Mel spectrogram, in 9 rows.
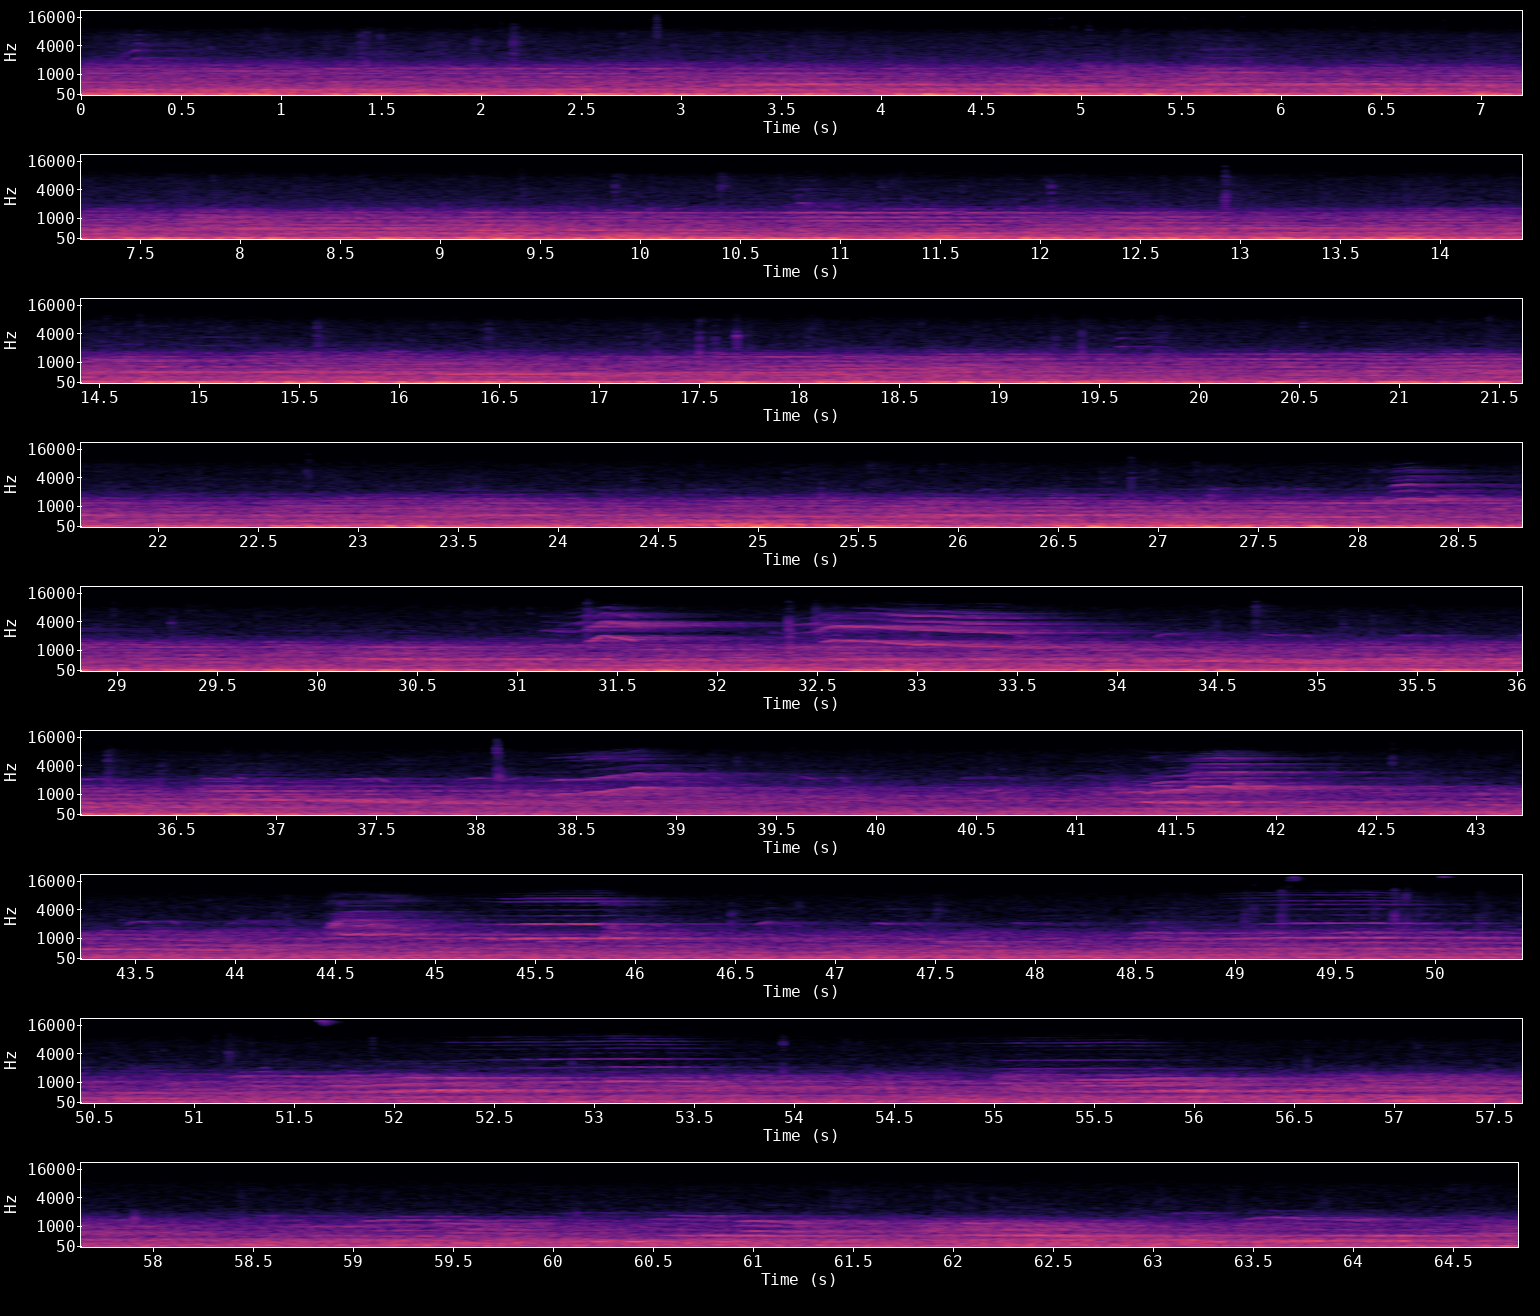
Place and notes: Hullerweg, Niedertiefenbach, Beselich - night ambience /w aircraft, Oktoberfest and owls
forest near village Niedertiefenbach, midnight ambience with sounds of an Oktoberfest party, the unavoidable aircraft crossing and one ore more Tawny owls calling, Strix aluco. But not completely sure here...
(Sony PCM D50, Primo EM172)
Hessen, Deutschland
